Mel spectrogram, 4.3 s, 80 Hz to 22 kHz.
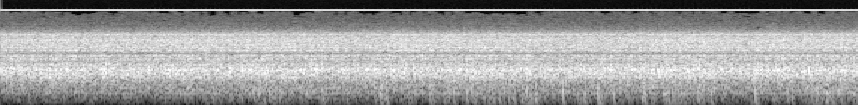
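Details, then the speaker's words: Yaesu FT-1000MP transceiver with a 9 V regulator output fluctuating; turning volume up gives loud hiss with random sharp crackles and pops in the speaker. Owner suspects the AF unit or an intermittent short on another board, not confirmed. "now when we turn the volume up on this unit you hear that cracking and that popping in the speaker it's pretty"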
